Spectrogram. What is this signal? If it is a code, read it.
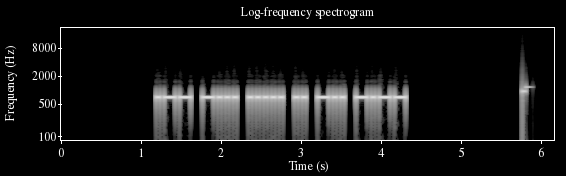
Morse code, heard as a keyed tone, about 25 wpm, 700 Hz. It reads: WB5IDY
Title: K1USN SST QSO Practice - 25wpm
